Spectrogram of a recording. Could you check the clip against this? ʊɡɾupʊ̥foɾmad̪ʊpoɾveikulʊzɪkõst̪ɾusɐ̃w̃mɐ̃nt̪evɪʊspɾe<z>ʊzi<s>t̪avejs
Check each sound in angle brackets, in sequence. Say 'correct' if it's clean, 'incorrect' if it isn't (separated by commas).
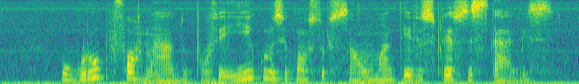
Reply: incorrect, correct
